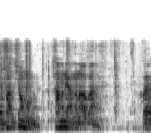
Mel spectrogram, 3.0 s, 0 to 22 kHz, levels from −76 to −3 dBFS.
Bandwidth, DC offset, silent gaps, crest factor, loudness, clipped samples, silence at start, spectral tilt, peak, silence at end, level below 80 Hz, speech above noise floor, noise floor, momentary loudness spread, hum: 7.8 kHz; under 0.1%; none; 14 dB; -13 LUFS; under 0.1%; 0 s; -5 dB/octave; 0 dBFS; 0 s; -56 dBFS; 24 dB; -38 dBFS; 20 LU; none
